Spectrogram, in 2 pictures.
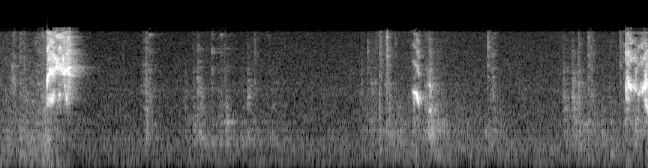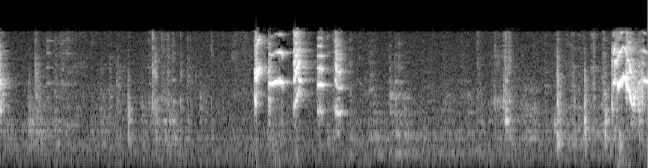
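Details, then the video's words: Several pet rosy-faced lovebirds calling actively: sharp, harsh shrieks in short bursts, a quick cluster of chirps near the end, with soft faint chatter and quiet room noise between calls. "Lovebird Chirping Sounds"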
